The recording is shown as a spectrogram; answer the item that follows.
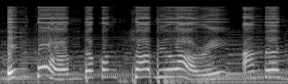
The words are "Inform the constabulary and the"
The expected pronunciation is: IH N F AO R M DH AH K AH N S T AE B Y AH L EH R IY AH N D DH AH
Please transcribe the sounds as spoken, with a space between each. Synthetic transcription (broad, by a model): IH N F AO R M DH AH K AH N T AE B Y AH AA R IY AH N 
